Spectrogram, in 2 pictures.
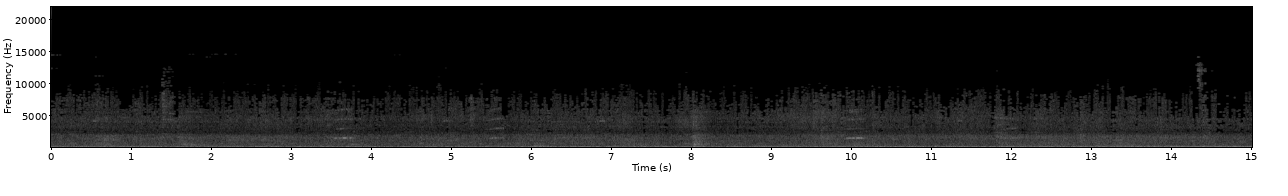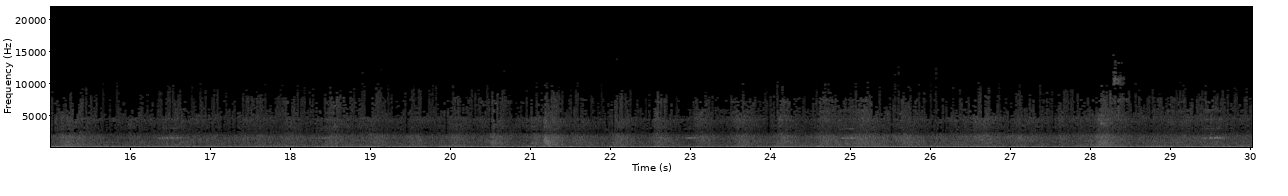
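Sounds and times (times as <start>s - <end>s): train wheels rumbling on rail: 0.0s - 30.0s
faint wheel squeals: 3.5s - 3.9s, 5.4s - 5.8s, 9.9s - 10.3s, 16.3s - 16.8s, 24.9s - 25.2s, 29.4s - 29.8s.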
